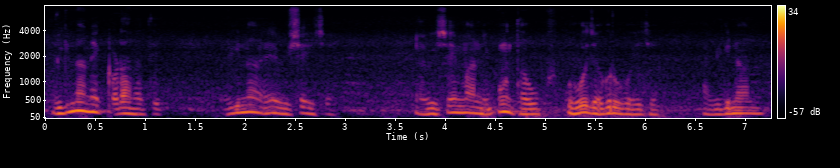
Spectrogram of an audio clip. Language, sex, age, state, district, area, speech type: Gujarati, male, 18-30, Gujarat, Junagadh, urban, spontaneous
